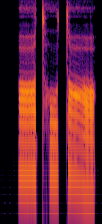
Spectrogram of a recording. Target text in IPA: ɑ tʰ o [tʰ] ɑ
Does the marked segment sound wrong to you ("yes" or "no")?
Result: yes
